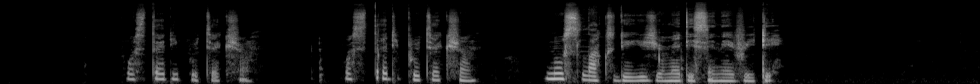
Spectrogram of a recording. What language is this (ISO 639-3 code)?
pcm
